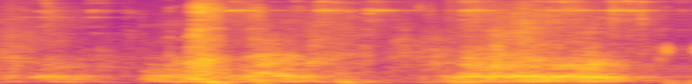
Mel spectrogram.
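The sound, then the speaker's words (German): Puppies, including a terrier, growl and bark in a rough, continuous tussle while playing, with snarling bursts and a couple of sharper yips breaking through the steady rumbling. “Also es klingt jetzt dramatisch, die spielen aber gerade.”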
